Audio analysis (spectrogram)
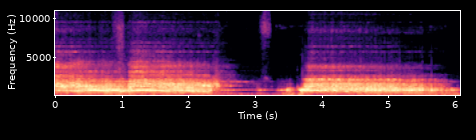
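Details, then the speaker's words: Honda automatic scooter, rear CVT dismantled. A rough gritty grinding as the rear pulley turns under pressure, heard when the scooter is pushed or reversed. The rear pulley bearing is worn and must be replaced. "Ini udah saya Bongkar Jadi kalau cuman roda begini diputar nggak begitu ngerosok namun kalau ini dipasang kita tekan dia akan bunyi Bro ini akan bunyi"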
